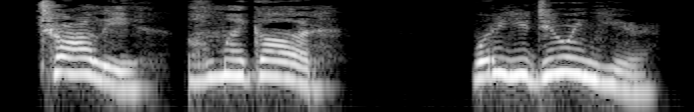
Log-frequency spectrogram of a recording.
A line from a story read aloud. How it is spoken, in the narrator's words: exclaimed as she rushed to embrace him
